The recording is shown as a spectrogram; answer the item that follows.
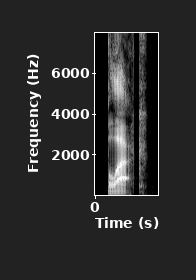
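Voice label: "Black", male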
